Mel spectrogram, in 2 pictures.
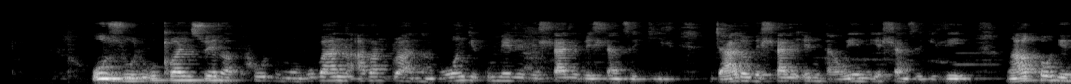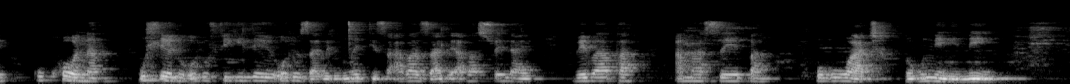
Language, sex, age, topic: North Ndebele, female, 25-35, health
